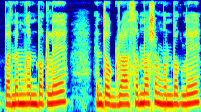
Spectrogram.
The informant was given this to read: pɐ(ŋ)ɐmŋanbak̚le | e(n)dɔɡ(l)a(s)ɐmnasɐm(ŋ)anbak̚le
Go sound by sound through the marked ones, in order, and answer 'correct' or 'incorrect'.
incorrect, correct, incorrect, correct, correct

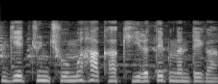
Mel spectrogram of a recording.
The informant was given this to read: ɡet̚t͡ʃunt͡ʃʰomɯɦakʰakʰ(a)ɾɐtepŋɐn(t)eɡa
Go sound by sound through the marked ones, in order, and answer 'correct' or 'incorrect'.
incorrect, correct

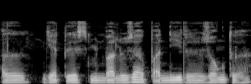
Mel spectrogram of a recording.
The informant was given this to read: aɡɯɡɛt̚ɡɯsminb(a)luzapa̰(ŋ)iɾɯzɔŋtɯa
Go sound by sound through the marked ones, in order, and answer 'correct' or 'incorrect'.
correct, incorrect

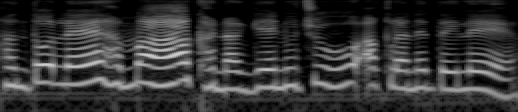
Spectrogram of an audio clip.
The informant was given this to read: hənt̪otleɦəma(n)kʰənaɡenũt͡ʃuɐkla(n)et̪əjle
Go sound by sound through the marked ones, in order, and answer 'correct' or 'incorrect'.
incorrect, correct

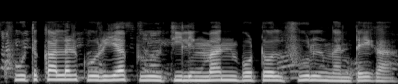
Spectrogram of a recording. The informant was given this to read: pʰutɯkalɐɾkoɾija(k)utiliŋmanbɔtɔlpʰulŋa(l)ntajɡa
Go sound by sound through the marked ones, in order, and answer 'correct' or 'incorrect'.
incorrect, incorrect

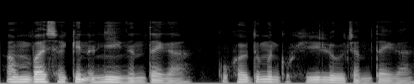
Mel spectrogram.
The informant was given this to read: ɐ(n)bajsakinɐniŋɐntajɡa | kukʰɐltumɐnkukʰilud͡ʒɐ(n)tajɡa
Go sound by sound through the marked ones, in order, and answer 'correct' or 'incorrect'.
incorrect, incorrect

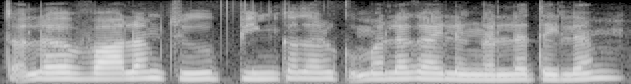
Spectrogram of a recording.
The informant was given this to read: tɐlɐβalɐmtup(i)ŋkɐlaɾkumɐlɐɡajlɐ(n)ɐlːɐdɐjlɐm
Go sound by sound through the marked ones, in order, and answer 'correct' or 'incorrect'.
correct, incorrect

